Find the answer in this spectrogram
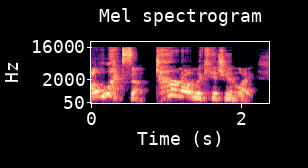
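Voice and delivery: acted, irritated, high-pitched, barked angry voice. Retelling how a mild-mannered girl orders the home assistant around, mock-angry command. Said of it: "like angrily".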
